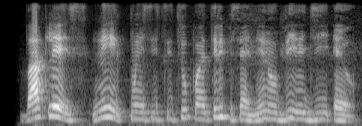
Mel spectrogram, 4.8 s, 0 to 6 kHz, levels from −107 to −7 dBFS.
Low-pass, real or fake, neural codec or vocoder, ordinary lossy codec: 5.4 kHz; real; none; none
